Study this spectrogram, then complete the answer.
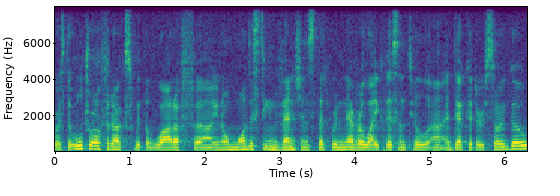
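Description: In an Israeli accent, a woman speaks fairly quickly in a very deep, low voice with a dark, mellow tone. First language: Hebrew. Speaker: civil rights lawyer and activist. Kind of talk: interview. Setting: remote call. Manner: hesitant, frequent fillers.

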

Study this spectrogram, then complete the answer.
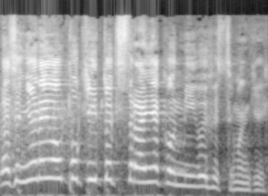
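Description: A man's voice makes very wide pitch swings against crowd noise in the background. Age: 30s. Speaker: pastor. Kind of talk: sermon. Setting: theater stage with congregation.

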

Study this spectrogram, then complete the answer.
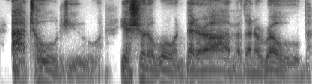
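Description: A man puts on a character voice, raspy and growling. His pitch is very deep and low, and his pace is fairly slow.

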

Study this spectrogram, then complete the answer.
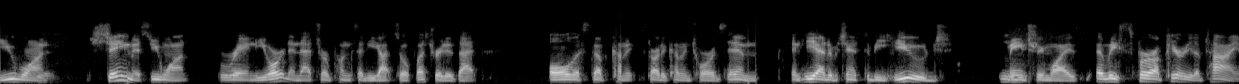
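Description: A man with an American accent has an unremarkable speaking voice, fairly low in pitch. He talks at a moderate pace with ordinary pitch variation. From California. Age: 20s. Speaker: wrestling stats contributor. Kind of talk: casual chat.

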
